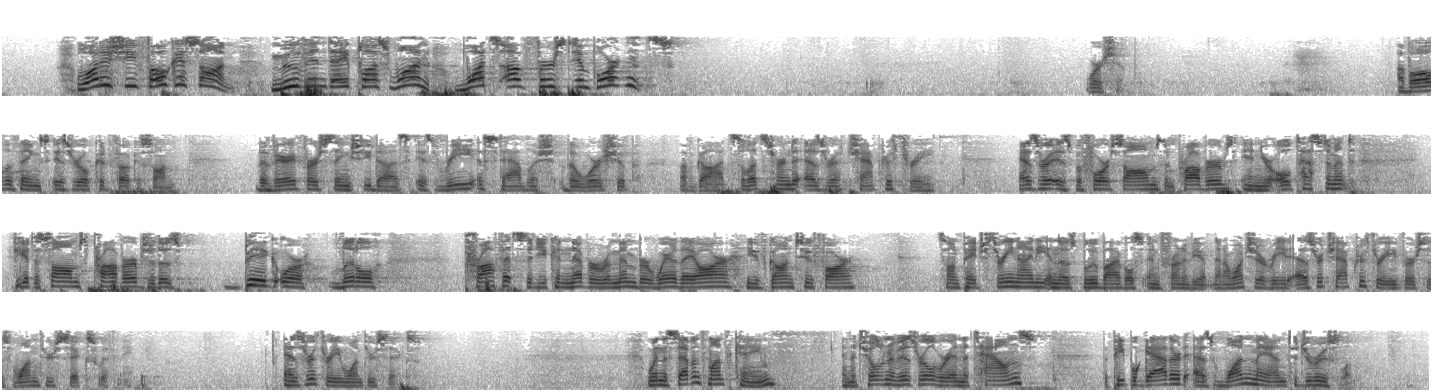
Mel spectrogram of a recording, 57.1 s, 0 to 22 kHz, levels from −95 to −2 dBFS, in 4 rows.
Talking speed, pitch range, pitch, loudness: 135 wpm, 125-160 Hz, 140 Hz, -22 LUFS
